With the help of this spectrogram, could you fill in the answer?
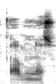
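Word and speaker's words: calm: उसमें कामनेस हो गया। ठीक है? खाली शांति को काम होगा। ठीक है? सी एल एन काम यहां पे एल जो है उसका उच्चारण नहीं होगा।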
